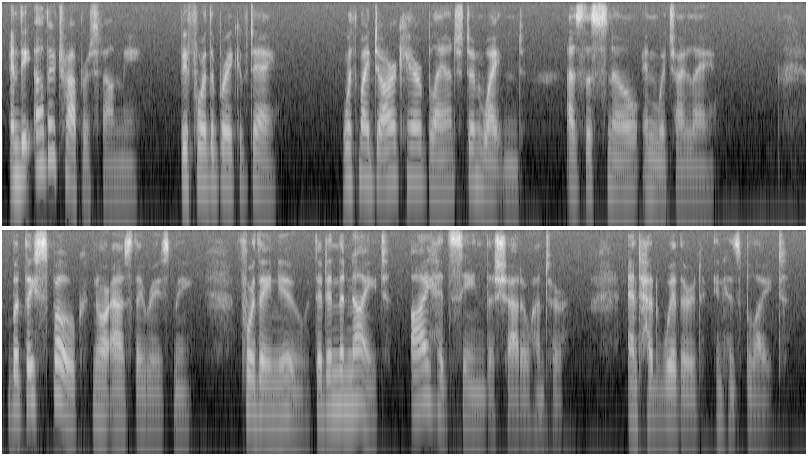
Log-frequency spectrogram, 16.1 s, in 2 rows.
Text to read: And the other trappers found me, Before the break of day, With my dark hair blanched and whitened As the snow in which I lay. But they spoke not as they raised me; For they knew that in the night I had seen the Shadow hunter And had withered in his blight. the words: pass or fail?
fail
